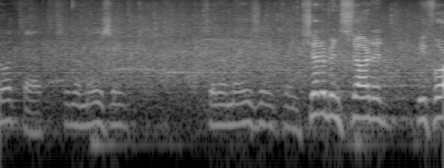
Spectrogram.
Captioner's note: applause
